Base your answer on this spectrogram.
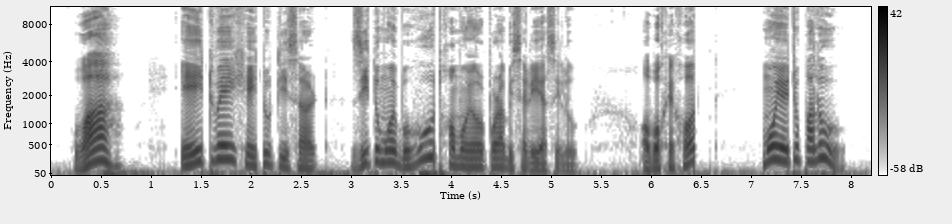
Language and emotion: Assamese, surprised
